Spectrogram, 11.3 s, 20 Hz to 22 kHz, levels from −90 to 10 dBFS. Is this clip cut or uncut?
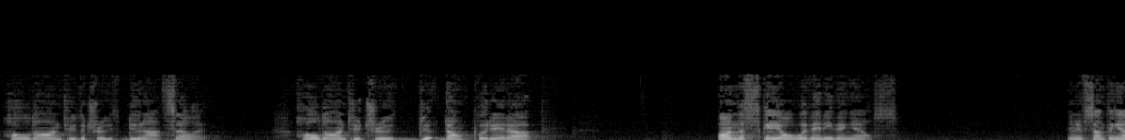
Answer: uncut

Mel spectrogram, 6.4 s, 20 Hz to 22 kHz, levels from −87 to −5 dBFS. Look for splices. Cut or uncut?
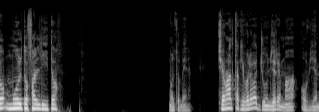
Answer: cut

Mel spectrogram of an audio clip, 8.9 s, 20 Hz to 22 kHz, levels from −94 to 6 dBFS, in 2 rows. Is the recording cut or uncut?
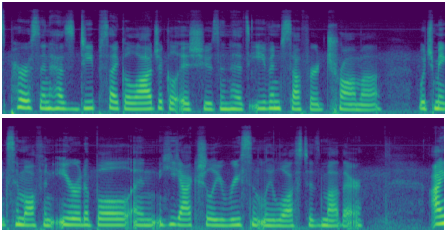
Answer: uncut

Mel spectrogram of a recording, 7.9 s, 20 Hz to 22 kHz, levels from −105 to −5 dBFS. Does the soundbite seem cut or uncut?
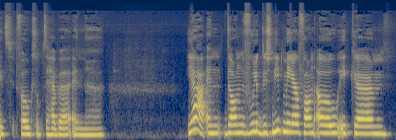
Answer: uncut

